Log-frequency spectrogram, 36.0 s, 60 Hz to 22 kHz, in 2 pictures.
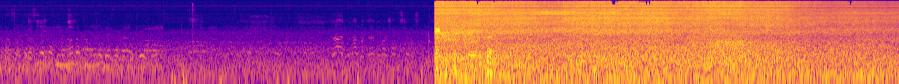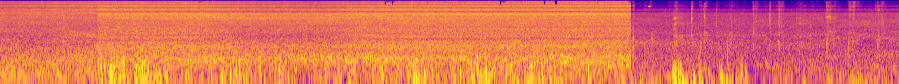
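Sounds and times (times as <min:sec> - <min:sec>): fast river rushing: 0:08.7 - 0:31.4
wind buffeting microphone: 0:08.7 - 0:35.9.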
